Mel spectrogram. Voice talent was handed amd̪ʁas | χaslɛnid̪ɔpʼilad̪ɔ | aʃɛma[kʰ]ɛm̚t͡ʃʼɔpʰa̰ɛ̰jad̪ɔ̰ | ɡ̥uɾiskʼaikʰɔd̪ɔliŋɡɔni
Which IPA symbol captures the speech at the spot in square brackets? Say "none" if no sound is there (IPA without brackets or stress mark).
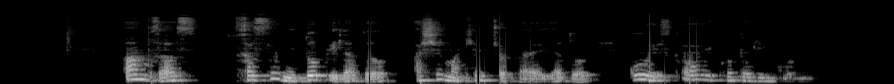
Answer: kʰ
